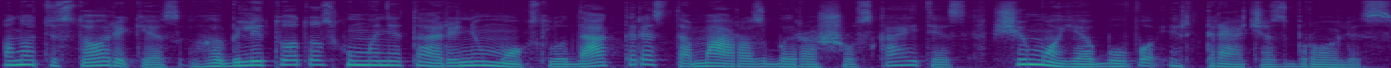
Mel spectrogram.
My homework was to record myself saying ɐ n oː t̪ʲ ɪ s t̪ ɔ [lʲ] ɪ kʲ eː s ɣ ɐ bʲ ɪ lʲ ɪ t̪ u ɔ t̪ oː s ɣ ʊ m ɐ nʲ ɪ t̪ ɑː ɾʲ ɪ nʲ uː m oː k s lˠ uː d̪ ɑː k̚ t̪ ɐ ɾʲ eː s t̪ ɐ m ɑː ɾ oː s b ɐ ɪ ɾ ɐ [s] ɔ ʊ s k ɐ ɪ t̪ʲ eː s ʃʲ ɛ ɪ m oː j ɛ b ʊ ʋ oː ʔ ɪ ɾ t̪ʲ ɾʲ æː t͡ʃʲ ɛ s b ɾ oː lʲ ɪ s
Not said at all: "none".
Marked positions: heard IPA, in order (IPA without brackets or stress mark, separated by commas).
ɾʲ, ʃ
